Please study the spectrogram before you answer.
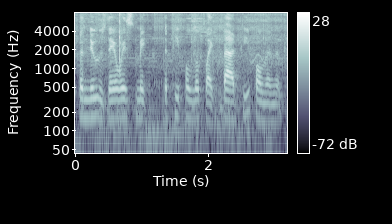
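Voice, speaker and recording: A woman's voice: low voice, fairly even intonation, a little fast, background noise. A woman game streamer chatting casually on a livestream.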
